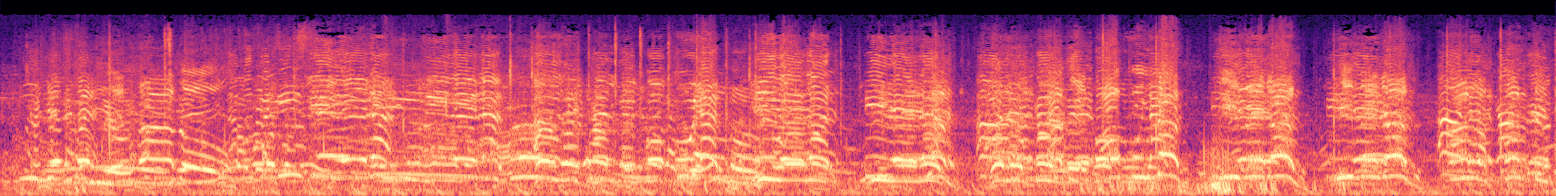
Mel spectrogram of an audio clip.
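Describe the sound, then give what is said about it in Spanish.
A crowd of supporters chants and shouts together as former Recoleta mayor Daniel Jadue leaves the Centro de Justicia, in loud, rhythmic bursts, many voices overlapping continuously with brief dips between phrases and a steady roar of cheering underneath. “Sí, escuchamos un poco el ambiente de lo que es la salida de Daniel Jadue al Centro de Justicia.”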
